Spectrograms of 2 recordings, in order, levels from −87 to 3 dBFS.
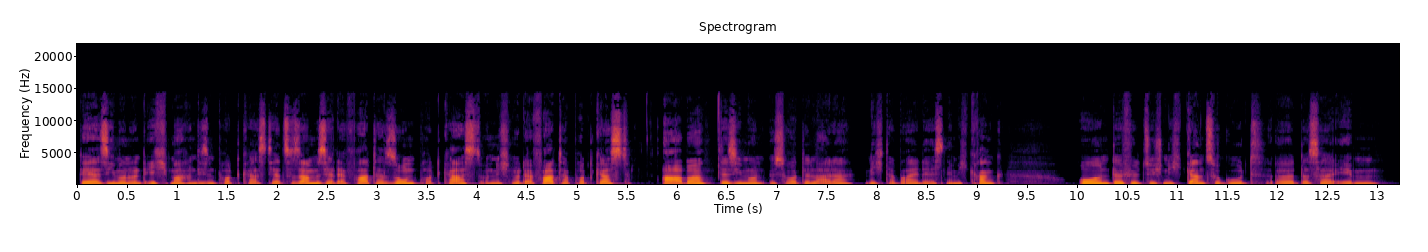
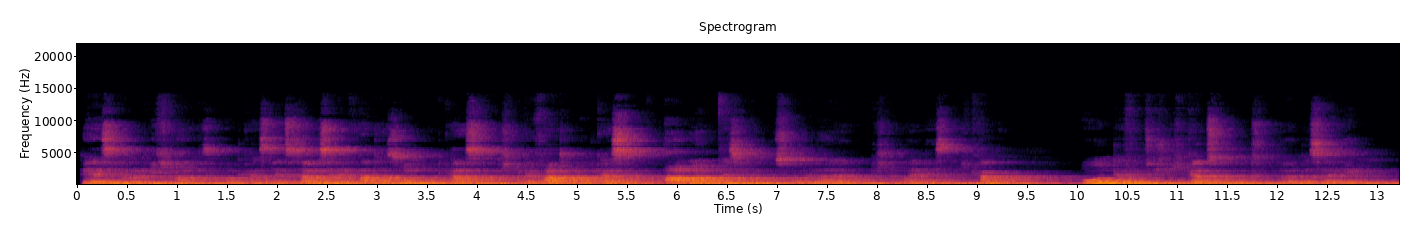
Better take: first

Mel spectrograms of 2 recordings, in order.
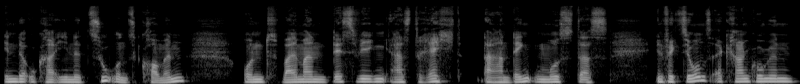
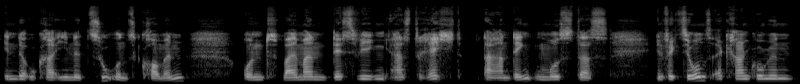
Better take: first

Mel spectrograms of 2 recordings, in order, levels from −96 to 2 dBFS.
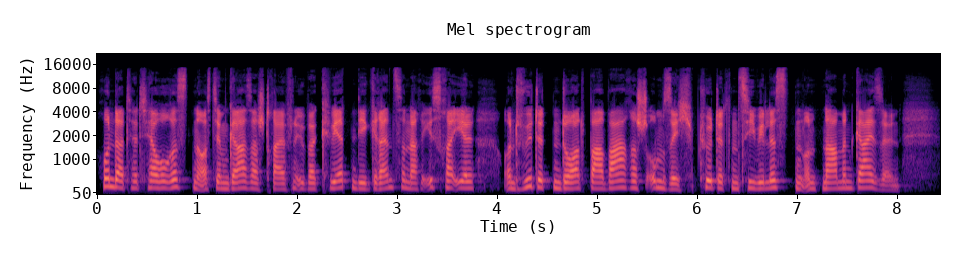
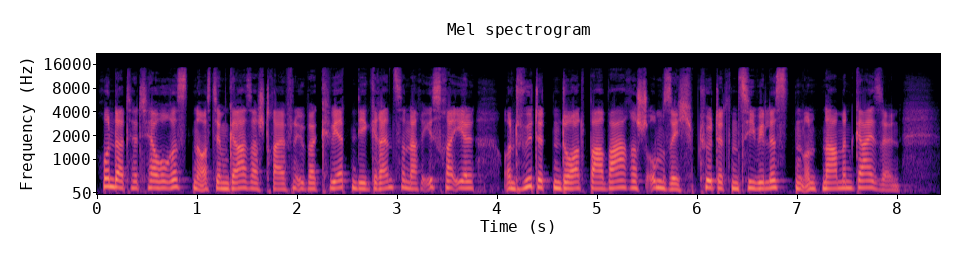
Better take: second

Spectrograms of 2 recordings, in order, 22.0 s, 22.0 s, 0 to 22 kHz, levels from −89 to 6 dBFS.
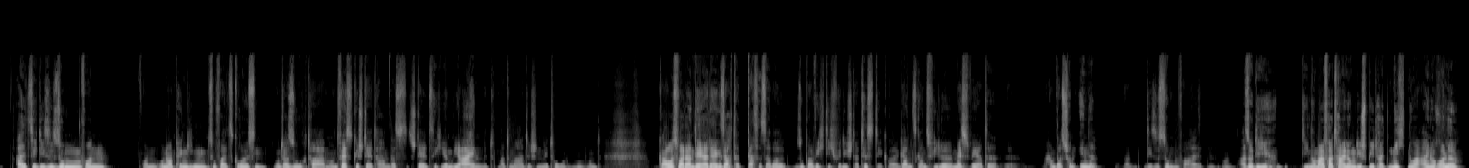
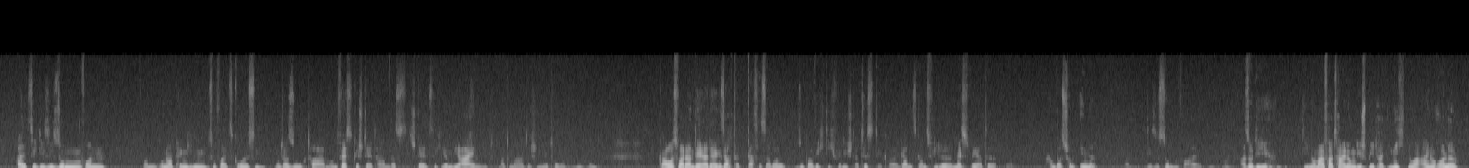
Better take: first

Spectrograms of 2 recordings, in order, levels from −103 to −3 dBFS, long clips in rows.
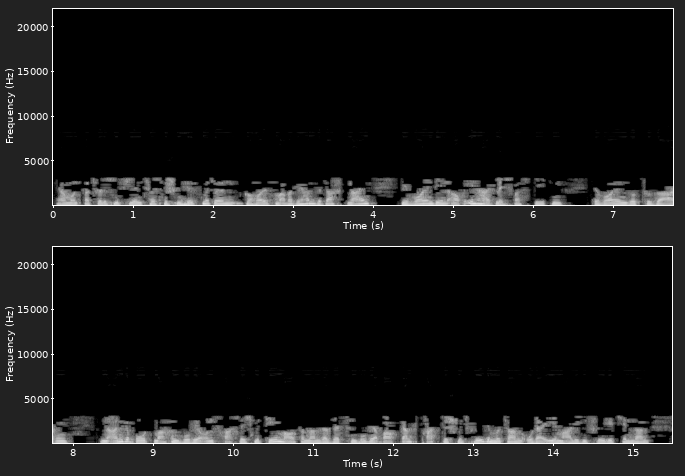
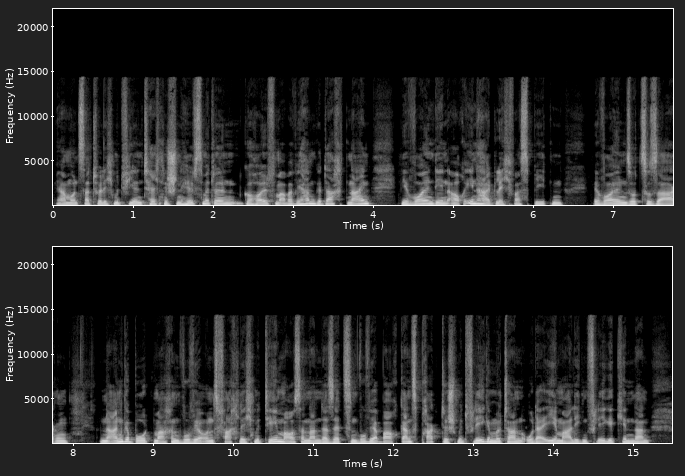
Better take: second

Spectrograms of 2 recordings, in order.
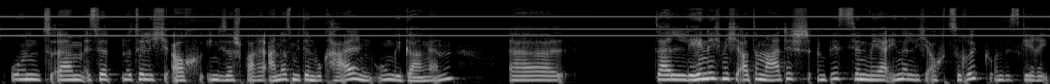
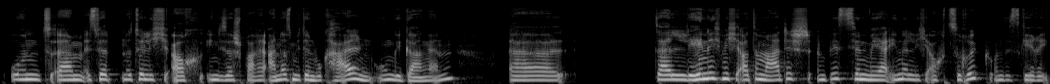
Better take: second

